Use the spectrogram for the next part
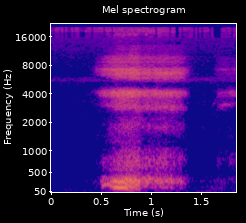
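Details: Dog sleeping soundly with gentle snoring.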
